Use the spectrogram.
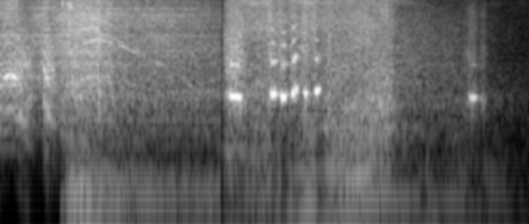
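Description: A car in the video game PAWW: Feline Fatale starts up and speeds away. The engine rumbles, a short burst of tire squeals follows, and the revving fades into the distance.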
